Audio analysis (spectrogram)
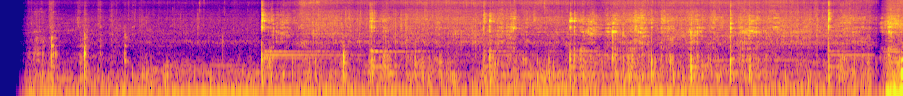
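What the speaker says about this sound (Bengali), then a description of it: "মশলার সঙ্গে আলুটাকে খুব ভালো করে কষিয়ে নিয়েছি, এবার এর মধ্যে দেবো ভেজে রাখা শুটকি মাছটা।" Potatoes cooked down with spices and fried dried fish (shutki) stir-fry in a hot pan, giving a steady close sizzle with frequent spatula scrapes and clinks throughout.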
